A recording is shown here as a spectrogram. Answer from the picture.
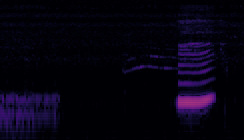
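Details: Domestic cat giving a short, loud, rising meow with rich harmonics, preceded by a low rumbling pulse and a faint thin whistled tone, in an otherwise quiet setting.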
